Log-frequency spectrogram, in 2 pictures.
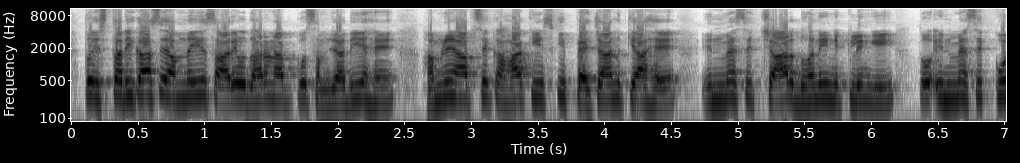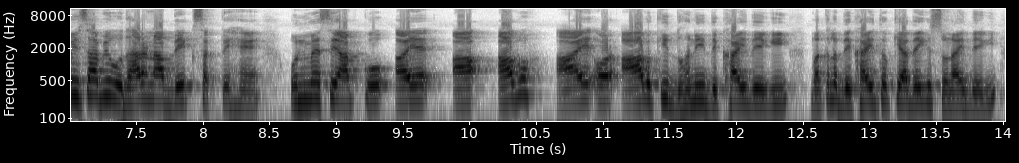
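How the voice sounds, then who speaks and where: A man teaching a class at a board, patiently spelling out each example and repeating it slowly, often checking that the students follow. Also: high-pitched. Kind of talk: classroom lecture.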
